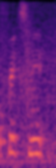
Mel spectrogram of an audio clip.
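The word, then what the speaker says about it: Freixenet: She's a winemaker for Frixnit. Yep, that's how you say it.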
